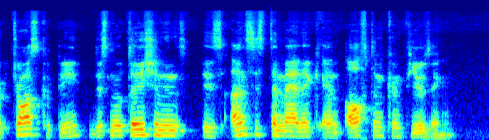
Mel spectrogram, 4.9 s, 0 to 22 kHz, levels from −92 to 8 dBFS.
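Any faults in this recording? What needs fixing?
No faults can be heard anywhere in the recording. Nothing needs to be fixed.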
